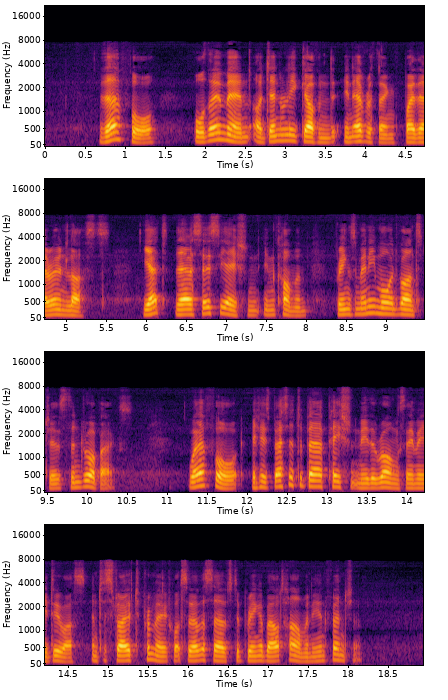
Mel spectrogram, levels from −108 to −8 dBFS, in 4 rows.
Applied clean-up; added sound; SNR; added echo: neural mask model Resemble Enhance denoiser.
